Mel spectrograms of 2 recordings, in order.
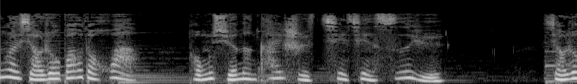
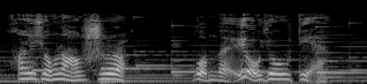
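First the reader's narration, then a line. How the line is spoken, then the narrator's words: Quiet, dejected. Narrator (Chinese): 小肉包 他低声地说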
